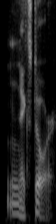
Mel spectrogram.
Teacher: so the T drops completely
